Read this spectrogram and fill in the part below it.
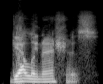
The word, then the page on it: Gallinaceous: American English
